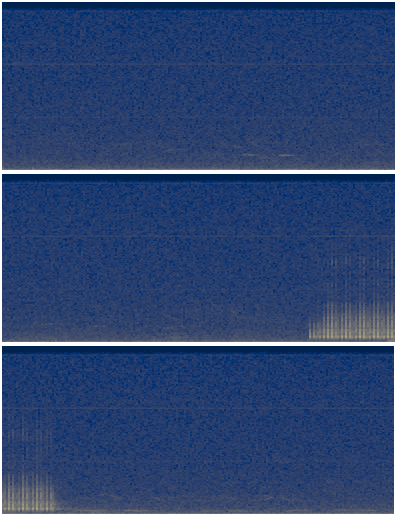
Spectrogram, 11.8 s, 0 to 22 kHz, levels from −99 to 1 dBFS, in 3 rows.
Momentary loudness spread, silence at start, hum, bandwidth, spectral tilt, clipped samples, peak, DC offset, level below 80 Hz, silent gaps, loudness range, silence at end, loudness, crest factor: 24 LU; 0 s; none; over 20 kHz; -3.5 dB/octave; under 0.1%; -18 dBFS; under 0.1%; -52 dBFS; none; 20 LU; 0 s; -35 LUFS; 24 dB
